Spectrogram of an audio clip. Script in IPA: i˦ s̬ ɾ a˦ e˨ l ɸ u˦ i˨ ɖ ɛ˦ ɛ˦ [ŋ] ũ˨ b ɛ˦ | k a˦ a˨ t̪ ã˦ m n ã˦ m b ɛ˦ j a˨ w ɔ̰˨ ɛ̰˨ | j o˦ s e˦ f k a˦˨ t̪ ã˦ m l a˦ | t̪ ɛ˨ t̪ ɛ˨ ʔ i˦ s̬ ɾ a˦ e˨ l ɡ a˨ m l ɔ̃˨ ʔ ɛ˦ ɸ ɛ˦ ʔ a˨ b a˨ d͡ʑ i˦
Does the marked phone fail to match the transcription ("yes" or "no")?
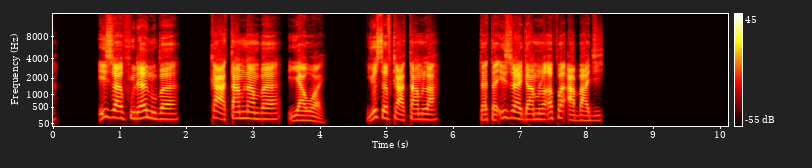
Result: yes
